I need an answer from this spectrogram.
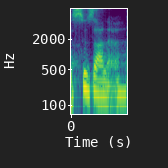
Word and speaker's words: Susanne: Yeah, and the way you say my name is Susanne. Okay, Susanne. But it is spelled with an E at the end, but it's German.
